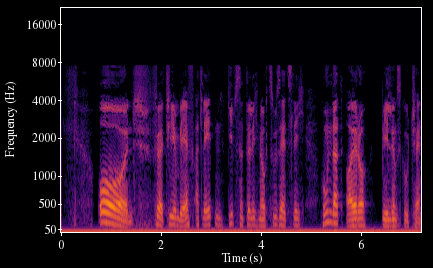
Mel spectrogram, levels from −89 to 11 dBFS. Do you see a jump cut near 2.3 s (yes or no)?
no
